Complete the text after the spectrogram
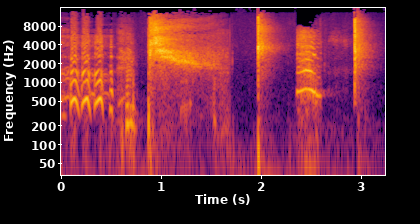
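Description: A few sharp, loud slaps land on a person at uneven intervals, the first followed by a brief whooshing ring, with short high-pitched vocal yelps just before.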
